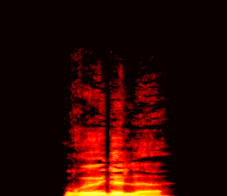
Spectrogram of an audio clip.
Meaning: inflection of rödeln: 1. first-person singular present 2. first/third-person singular subjunctive I 3. singular imperative
- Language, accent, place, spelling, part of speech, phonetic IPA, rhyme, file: German, Germany, Berlin, rödele, verb, [ˈʁøːdələ], -øːdələ, De-rödele.ogg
